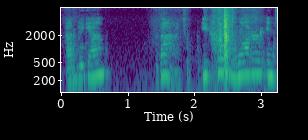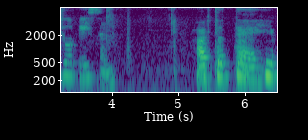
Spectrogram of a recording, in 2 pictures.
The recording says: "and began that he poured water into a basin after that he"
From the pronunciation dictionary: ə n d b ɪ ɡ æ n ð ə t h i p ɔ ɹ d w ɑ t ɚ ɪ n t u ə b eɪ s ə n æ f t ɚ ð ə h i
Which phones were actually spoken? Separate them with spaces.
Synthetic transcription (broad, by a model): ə n b ɪ ɡ æ n ð ə t h i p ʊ l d w ɑ t ɚ ɪ n t u ə b eɪ s ə n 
